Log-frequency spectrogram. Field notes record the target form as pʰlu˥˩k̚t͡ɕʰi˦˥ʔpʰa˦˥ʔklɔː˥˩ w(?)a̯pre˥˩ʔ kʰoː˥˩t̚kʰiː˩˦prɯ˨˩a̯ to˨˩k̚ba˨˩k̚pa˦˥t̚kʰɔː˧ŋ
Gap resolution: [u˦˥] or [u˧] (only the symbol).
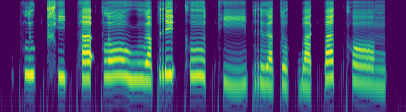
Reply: u˧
